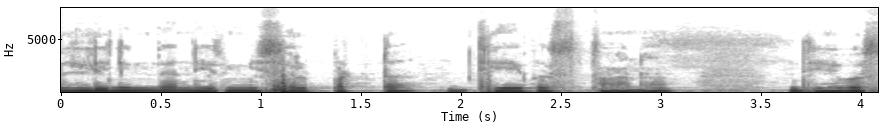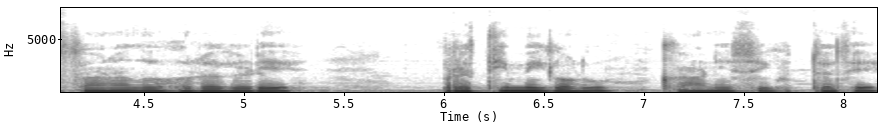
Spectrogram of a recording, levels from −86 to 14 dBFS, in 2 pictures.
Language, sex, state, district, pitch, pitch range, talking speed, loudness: Kannada, male, Karnataka, Bellary, 140 Hz, 135-145 Hz, 65 wpm, -15 LUFS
